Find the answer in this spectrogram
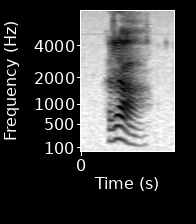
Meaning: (pronoun) upon/on/unto him/her/it; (adverb) synonym of később, later (after -ra/-re for the amount of time passed; usually of days or longer periods)
- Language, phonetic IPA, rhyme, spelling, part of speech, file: Hungarian, [ˈraː], -raː, rá, pronoun / adverb, Hu-rá.ogg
